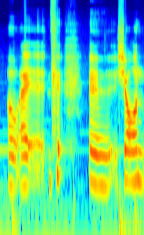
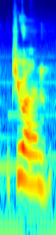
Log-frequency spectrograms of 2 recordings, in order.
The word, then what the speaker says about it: Juan: John says, just a little note, I like how you pronounce the Sean, but it's actually Juan.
